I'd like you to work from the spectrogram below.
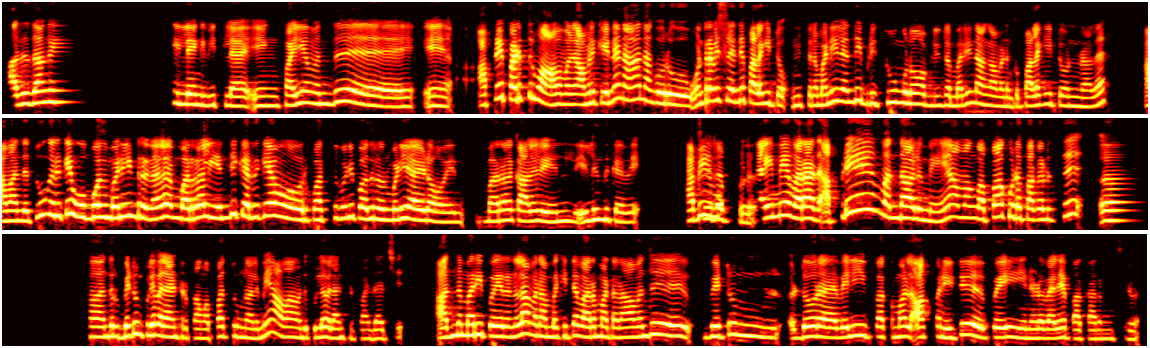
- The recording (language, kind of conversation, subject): Tamil, podcast, உங்கள் வீட்டில் காலை நேர பழக்கவழக்கங்கள் எப்படி இருக்கின்றன?
- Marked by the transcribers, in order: distorted speech; in English: "டைம்மே"; "படுத்து" said as "பகலுத்து"; in English: "பெட்ரூம்க்குள்ளே"; in English: "பெட்ரூம் டோர"; in English: "லாக்"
